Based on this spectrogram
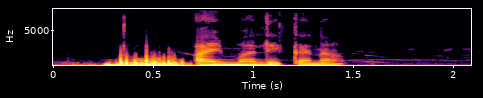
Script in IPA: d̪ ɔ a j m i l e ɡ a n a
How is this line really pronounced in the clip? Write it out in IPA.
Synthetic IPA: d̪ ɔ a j m a l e k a n a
